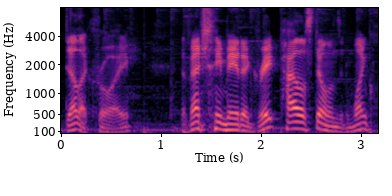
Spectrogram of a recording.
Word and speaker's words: Delacroix: and harry jones and dickie delaqua the villagers pronounced his name delacroix eventually made a great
